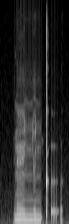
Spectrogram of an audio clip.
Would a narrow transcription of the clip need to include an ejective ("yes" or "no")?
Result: yes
